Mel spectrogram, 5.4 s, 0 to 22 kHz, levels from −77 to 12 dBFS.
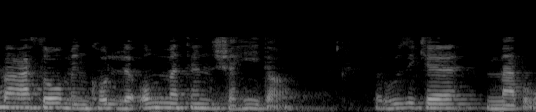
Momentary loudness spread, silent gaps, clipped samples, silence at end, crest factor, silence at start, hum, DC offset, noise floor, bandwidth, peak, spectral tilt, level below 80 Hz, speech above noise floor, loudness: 12 LU; none; under 0.1%; 0 s; 16 dB; 0 s; none; under 0.1%; -58 dBFS; 5.8 kHz; -14 dBFS; -11 dB/octave; -60 dBFS; 29 dB; -30 LUFS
